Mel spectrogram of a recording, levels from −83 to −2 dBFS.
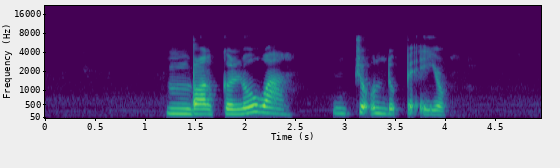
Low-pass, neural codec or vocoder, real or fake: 7.2 kHz; autoencoder, 22.05 kHz, a latent of 192 numbers a frame, VITS, trained on one speaker; fake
